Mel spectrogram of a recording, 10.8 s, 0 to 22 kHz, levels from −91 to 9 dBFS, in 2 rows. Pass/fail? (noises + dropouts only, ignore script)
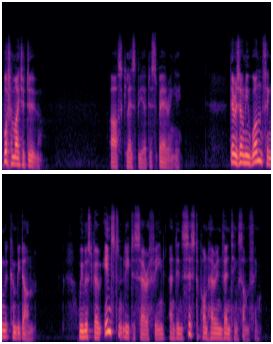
pass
